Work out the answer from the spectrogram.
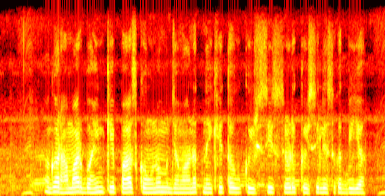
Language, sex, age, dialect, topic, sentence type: Bhojpuri, male, 18-24, Southern / Standard, agriculture, statement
